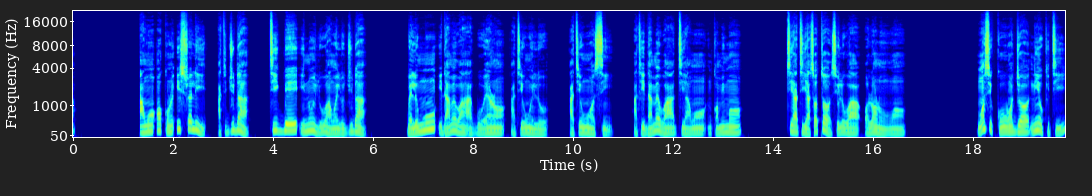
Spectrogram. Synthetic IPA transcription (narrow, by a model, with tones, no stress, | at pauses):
a˨w̃ɔ̃˧ʔɔ˧kũ˨ɾ̃ĩ˧ʔi˦sɾɛ˦li˦˨ | a˨ti˧d͡ʒu˦da˦˨ | ti˦ɡ͡be˦i˧nũ˦i˦˨lu˨˦a˦˨w̃ɔ̃˧i˨lo˨˦d͡ʒu˦da˦˨ | k͡pɛ˨lu˨˦mũ˦i˦˨da˨˦mɛ˦˨wa˧˦a̰˨ɡ͡bo˨ɛ˧ɾ̃ɔ̃˧a˨ti˧o˧hũ˧e˨lo˨ | a˨ti˧o˧hũ˧ɔ˨sḭ̃˨ | a˨ti˧i˨da˨˦mɛ˦˨wa˨˧˦ti˧a˨w̃ɔ̃˧ŋ̩˧kã˧mĩ˦mɔ̃˦ | ti˦a˧ti˧˨a˨sɔ˨˦tɔ˦˨si˨˦o˧lu˦wa˧ɔ˧lɔ˦ɾ̃ũ˧w̃ɔ̃˧ | w̃ɔ̃˦si˦˨ko˨˦w̃ɔ̃˧d͡ʒɔ˦nĩ˦o˦˨ki˨tʰi˨˦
